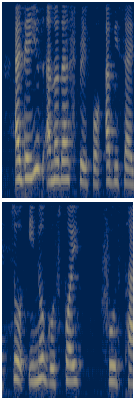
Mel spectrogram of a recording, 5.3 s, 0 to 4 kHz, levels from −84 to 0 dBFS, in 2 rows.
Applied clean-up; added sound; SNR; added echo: none; none; none; none.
